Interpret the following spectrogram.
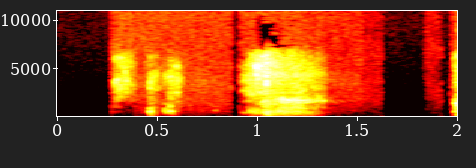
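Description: A couple of faint mouth clicks, then one short, breathy rush of air, like a sharp intake of breath close to a headset or laptop microphone, between stretches of gated silence on a video-call line.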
